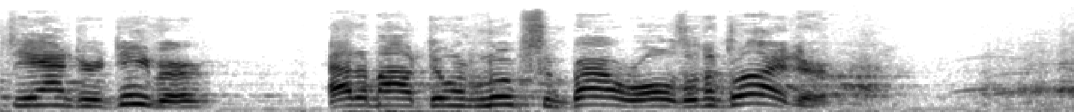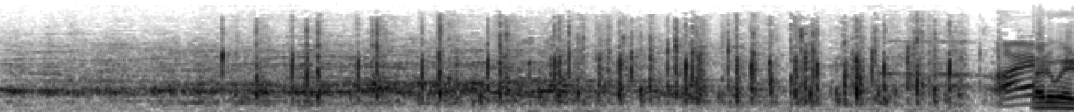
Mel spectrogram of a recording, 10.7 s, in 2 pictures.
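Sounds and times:
speech: 0.0s - 4.3s, 10.4s - 10.7s
sparse clapping from a few people: 6.4s - 10.5s.

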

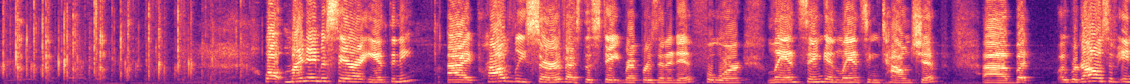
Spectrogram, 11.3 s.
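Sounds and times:
audience applause: 0.0s - 2.6s
speech: 2.7s - 11.2s.

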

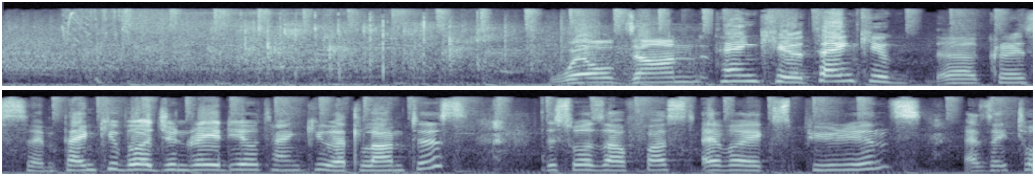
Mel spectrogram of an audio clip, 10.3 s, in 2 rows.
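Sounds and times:
crowd clapping at Atlantis The Palm: 0.0s - 3.5s
speech: 2.8s - 10.3s.

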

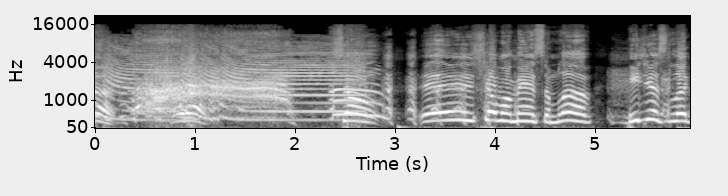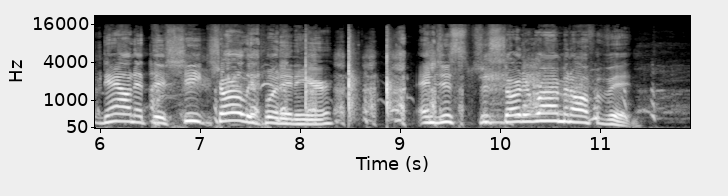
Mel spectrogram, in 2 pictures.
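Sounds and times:
air horn sound effects: 0.0s - 2.8s
laughter: 0.0s - 3.9s, 5.2s - 11.8s
speech: 2.5s - 11.5s.

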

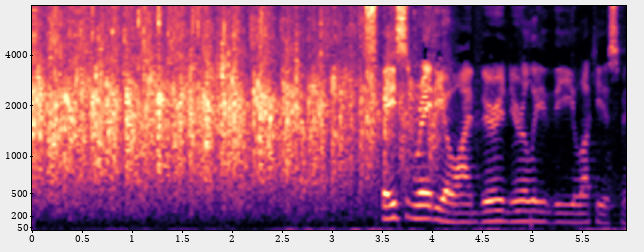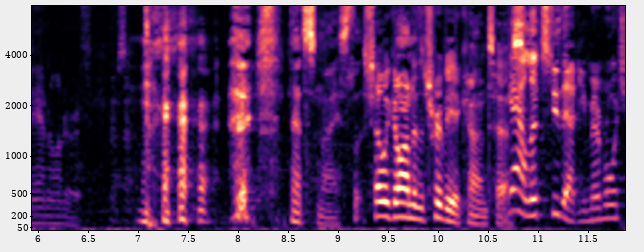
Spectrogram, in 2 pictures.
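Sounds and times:
audience applause: 0.0s - 4.4s
speech: 3.5s - 11.8s
laughter: 7.0s - 8.3s.

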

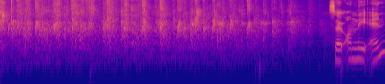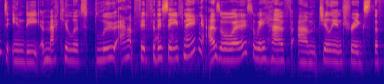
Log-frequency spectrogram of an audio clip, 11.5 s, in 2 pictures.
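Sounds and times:
audience applause: 0.0s - 4.9s
speech: 5.0s - 11.5s.

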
